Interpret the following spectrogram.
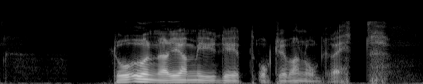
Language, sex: Swedish, male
